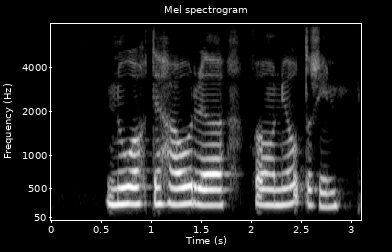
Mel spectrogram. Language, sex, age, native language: Icelandic, female, 11, Icelandic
